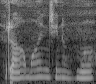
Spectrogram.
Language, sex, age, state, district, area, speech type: Kannada, female, 60+, Karnataka, Tumkur, rural, spontaneous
